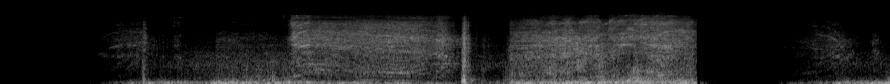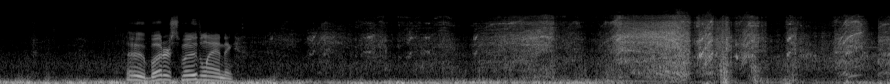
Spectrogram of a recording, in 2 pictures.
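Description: A small electric motor whines and revs as a remote-control car speeds over dirt.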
